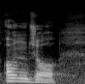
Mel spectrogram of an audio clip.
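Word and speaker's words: 音声: Musical voice is a difficult translation, but in Chinese it's onjo, I mean, Japanese pronunciation of the Chinese is onjo, which is sound and voice.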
